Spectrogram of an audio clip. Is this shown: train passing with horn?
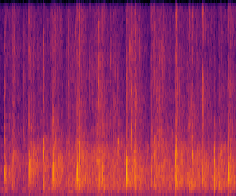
no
